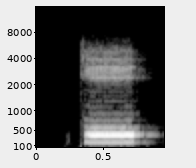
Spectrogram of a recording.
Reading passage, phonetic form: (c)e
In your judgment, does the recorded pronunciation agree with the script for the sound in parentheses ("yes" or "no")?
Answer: no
